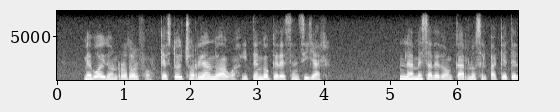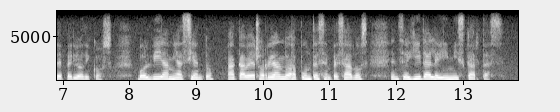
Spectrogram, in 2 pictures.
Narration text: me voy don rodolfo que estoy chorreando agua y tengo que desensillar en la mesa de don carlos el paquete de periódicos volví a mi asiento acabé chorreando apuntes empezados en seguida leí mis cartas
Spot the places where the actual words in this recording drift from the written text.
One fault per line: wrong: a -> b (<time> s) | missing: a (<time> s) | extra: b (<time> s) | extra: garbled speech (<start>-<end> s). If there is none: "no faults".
no faults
